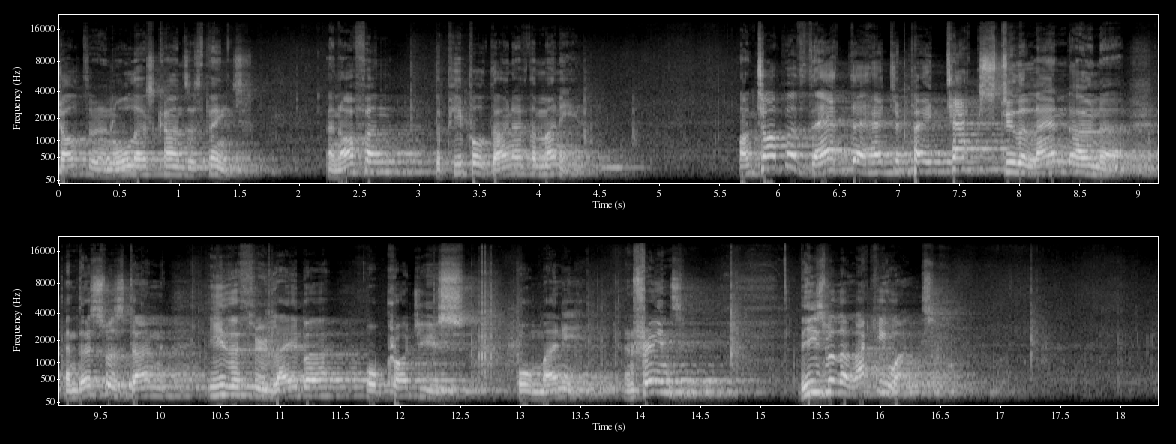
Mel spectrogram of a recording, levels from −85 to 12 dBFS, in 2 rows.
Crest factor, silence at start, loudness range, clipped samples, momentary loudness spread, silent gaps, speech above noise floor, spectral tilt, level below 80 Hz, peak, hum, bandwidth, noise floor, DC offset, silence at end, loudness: 14 dB; 0 s; 4 LU; under 0.1%; 12 LU; none; 32 dB; -3.5 dB/octave; -60 dBFS; 0 dBFS; none; 18 kHz; -44 dBFS; under 0.1%; 1 s; -13 LUFS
